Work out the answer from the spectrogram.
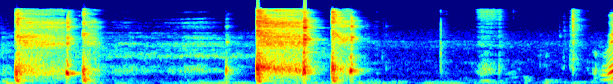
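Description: Two harsh, drawn-out coughing bouts, each a long rasping burst followed by shorter ones, with quiet gaps between.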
